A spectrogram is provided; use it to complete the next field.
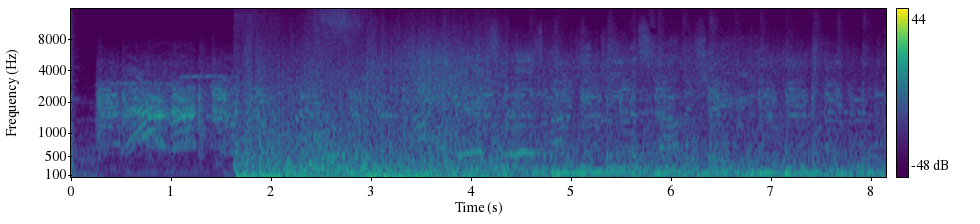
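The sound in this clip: A rocket lifts off after a countdown with a sudden, loud roar that cuts in after a quieter opening. A dense, rumbling blast then holds steady and powerful to the end.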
